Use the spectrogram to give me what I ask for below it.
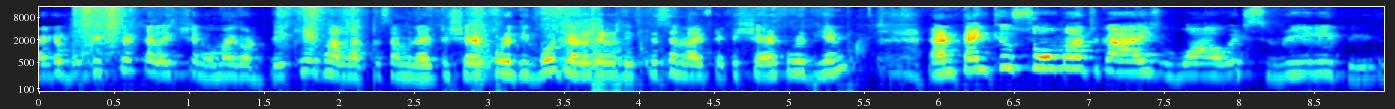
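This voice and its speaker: A woman's high voice with big swings in loudness and ordinary pitch variation. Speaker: online clothing seller. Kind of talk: live sales stream. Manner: animated.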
